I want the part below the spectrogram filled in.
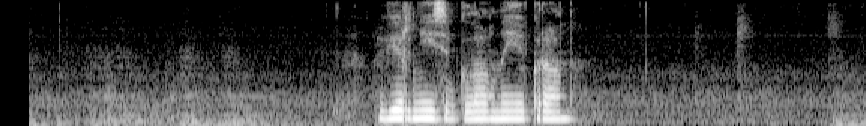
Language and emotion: Russian, neutral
